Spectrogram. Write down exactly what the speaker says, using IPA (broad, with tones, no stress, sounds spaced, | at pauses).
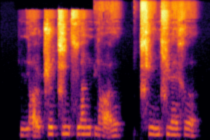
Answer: n̪ j ɑ̰˨˩ ʊ̯ ʈ͡ʂ ɻ̩˥ t͡ɕ i˥˩ n s w a˥ n p j ɑ̰˨˩˦ ʊ̯ | t͡ɕʰ i˧˥ n ɕ ɥ ɛ˥ x ɤ˥˩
